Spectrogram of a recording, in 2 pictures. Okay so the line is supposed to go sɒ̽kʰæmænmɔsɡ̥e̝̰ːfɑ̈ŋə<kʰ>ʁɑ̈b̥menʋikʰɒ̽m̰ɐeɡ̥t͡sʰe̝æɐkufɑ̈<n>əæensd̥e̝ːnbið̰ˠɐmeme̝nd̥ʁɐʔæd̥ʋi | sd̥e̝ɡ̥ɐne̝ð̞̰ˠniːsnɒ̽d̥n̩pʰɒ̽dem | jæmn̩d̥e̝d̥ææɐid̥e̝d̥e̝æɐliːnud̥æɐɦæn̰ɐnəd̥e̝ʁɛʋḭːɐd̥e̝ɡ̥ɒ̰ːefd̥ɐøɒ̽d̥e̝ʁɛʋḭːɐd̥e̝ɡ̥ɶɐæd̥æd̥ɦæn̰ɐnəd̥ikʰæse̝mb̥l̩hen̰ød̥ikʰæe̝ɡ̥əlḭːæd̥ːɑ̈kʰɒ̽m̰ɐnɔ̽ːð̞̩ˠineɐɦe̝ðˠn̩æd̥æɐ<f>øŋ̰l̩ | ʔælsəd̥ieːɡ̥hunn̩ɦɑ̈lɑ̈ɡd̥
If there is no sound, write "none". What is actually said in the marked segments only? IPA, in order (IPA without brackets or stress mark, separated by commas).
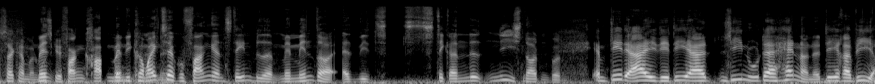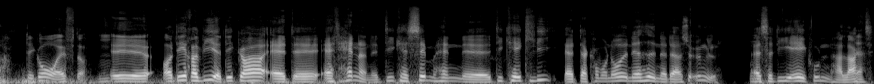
kʰ, ŋ, s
